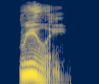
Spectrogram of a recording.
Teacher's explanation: If I say really with a high rising tone, it means surprise. Really. Like I cannot believe it.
